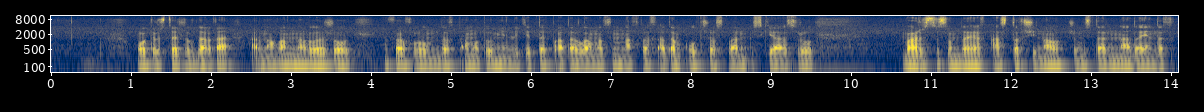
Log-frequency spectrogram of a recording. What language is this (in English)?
Kazakh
